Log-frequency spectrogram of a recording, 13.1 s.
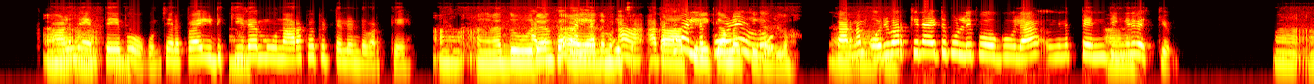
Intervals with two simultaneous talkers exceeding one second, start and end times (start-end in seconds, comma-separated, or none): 5.3-7.7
